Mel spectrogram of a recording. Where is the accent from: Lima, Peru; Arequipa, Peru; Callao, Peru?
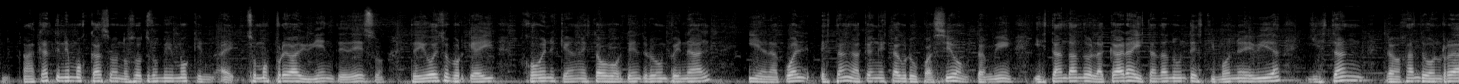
Callao, Peru; esa zona es cercado Callao, justamente nosotros somos chalacos de nacimiento, nos amamos al Callao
